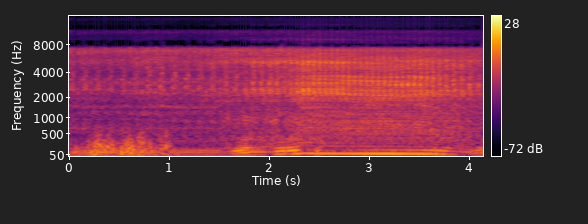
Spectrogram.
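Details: Opel idling normally after fuel pump live wire burnt out from low voltage; fault traced to electrical wiring after tracker fitted, not the fuel pump, pump bypassed directly to battery. Steady, even idle, smooth low drone, no stumbling or misfire.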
